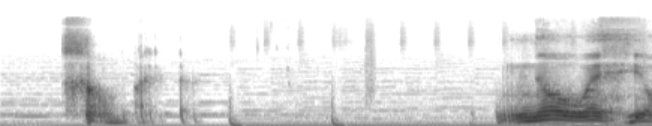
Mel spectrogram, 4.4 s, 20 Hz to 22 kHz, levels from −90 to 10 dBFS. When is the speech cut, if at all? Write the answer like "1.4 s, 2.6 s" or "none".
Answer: 1.5 s, 2.9 s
